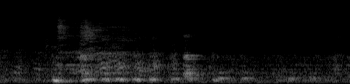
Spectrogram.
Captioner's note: both laugh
